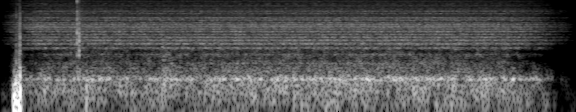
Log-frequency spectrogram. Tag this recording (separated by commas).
Fire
